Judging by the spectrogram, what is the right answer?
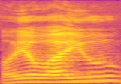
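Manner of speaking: Korean Chungcheong regional dialect accent. After the Gyeongsang and Jeolla versions, the speaker demonstrates the phrase in Chungcheong dialect. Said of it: "충청도는".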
